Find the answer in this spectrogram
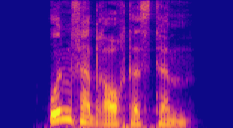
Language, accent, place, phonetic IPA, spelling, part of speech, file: German, Germany, Berlin, [ˈʊnfɛɐ̯ˌbʁaʊ̯xtəstəm], unverbrauchtestem, adjective, De-unverbrauchtestem.ogg
- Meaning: strong dative masculine/neuter singular superlative degree of unverbraucht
